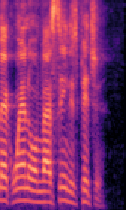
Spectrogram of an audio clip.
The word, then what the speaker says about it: Equiano: Olada Ikano. Olada Ikano. Okay. Equiano. Yeah. Equiano. Right. Have you heard of him? I heard the name Equiano and I've seen his picture, but I haven't studied him though.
